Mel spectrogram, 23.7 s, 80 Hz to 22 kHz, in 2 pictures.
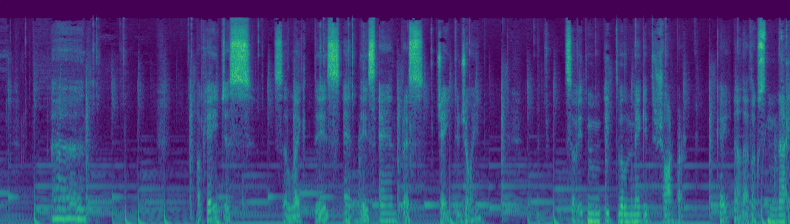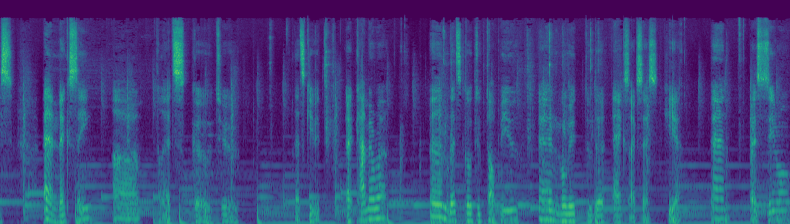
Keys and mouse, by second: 3.1 Tab, 3.6 middle click, 6.5 j, 7.0 middle click, 8.2 Tab, 8.9-9.5 middle drag, 10.4-11.1 drag, 11.7 KP_3, 16.7 shift+a, 18.5 KP_7, 20.1 g, 20.3 y, 20.7 x, 22.9 KP_0.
